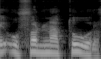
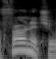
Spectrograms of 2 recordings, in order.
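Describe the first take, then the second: First: Italian-American "foor-na-TOO-ra"; "furniture" said as an Italian word; Italian accent. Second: Said in the usual way. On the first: Shown as a demonstration. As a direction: Italglish accent. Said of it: "saying furniture with an Italian accent". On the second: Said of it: "It's just saying furniture".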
